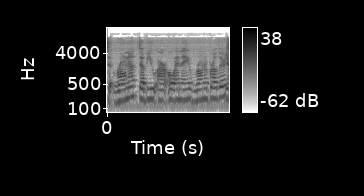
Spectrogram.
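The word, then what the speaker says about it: Wrona: And the one at, how do you pronounce it, Rona, W-R-O-N-A, Rona Brothers? Yeah, Rona Brothers.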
